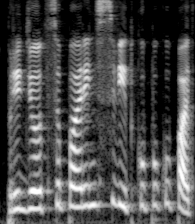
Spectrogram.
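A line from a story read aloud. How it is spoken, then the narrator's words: Snorting chuckle. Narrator (Russian): хмыкнул Орлик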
